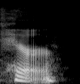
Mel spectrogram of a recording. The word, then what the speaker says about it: Herer: Jack Herer, pronounced like terror.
